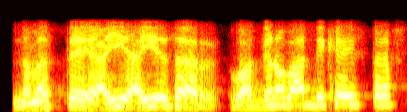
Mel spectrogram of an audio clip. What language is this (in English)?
Hindi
